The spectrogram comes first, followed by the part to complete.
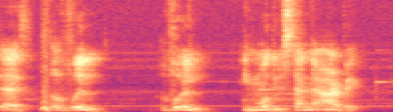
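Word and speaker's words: ظل: But in Egyptian Arabic dialect, this word is pronounced as dil, dil with the Dal or D sound.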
